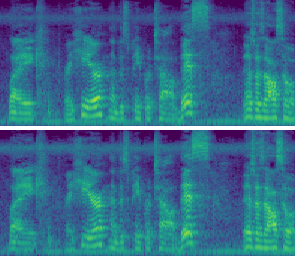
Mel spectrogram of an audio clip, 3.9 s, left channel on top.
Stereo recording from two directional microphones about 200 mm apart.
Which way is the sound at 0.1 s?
30° left (ahead or behind).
